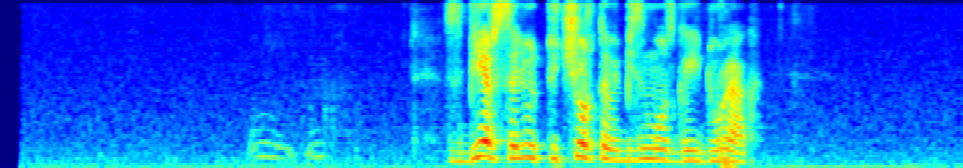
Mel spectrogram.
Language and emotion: Russian, angry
